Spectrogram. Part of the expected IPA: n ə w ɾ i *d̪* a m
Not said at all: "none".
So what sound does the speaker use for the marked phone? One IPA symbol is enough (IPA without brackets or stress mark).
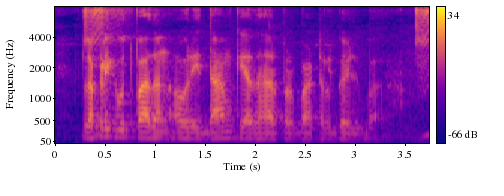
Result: d̪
